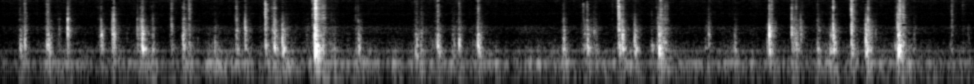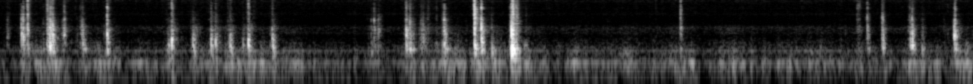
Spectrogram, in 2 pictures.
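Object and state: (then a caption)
Plastic mechanical keyboard. Fingertips type and tap on a retro plastic mechanical keyboard with round plastic keycaps. The result is a stream of short, sharp clicks at an uneven pace, some louder than others, over a faint steady low hum.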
